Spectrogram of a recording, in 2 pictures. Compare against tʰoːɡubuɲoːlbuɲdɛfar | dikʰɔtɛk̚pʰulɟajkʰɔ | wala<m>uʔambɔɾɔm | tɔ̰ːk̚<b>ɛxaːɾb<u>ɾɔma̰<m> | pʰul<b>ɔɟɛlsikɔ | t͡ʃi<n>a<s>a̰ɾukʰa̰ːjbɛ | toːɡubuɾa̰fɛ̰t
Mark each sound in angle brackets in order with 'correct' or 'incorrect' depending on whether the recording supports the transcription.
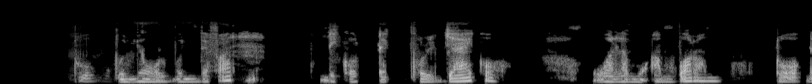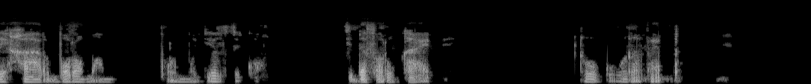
correct, incorrect, incorrect, correct, incorrect, incorrect, incorrect

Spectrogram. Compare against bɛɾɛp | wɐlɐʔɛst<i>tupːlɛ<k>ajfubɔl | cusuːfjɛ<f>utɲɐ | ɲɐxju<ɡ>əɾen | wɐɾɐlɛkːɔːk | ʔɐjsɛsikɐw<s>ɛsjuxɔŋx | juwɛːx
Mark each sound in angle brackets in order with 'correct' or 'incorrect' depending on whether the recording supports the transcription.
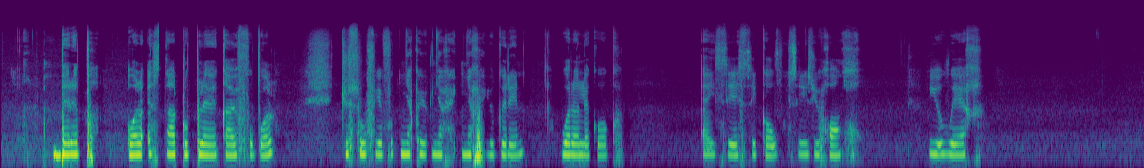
incorrect, correct, correct, correct, correct

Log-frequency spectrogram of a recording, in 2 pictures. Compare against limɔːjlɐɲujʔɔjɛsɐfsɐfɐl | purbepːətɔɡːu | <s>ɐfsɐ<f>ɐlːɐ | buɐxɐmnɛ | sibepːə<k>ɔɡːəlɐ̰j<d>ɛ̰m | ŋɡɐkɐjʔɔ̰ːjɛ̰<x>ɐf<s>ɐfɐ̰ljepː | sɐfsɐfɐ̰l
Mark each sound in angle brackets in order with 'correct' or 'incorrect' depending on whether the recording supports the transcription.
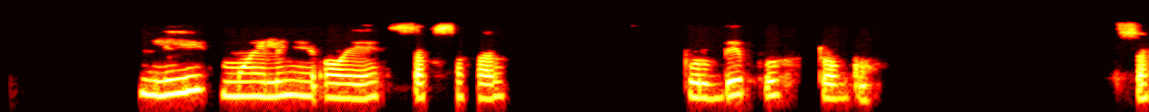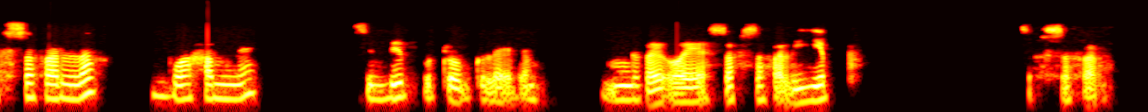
correct, correct, incorrect, correct, incorrect, correct

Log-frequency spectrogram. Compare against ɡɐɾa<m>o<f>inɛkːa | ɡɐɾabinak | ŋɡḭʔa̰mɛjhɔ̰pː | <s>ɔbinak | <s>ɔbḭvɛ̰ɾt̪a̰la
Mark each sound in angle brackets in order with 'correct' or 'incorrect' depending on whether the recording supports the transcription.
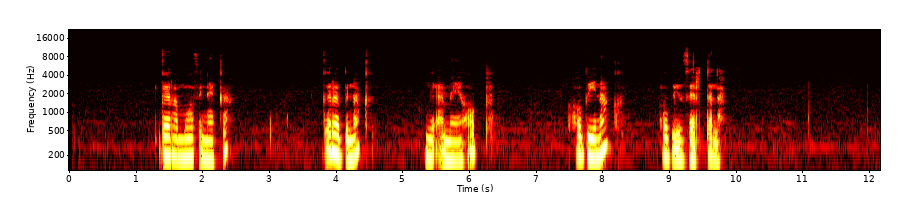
correct, correct, incorrect, incorrect

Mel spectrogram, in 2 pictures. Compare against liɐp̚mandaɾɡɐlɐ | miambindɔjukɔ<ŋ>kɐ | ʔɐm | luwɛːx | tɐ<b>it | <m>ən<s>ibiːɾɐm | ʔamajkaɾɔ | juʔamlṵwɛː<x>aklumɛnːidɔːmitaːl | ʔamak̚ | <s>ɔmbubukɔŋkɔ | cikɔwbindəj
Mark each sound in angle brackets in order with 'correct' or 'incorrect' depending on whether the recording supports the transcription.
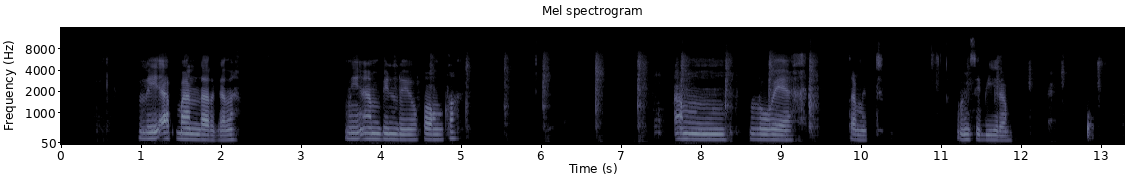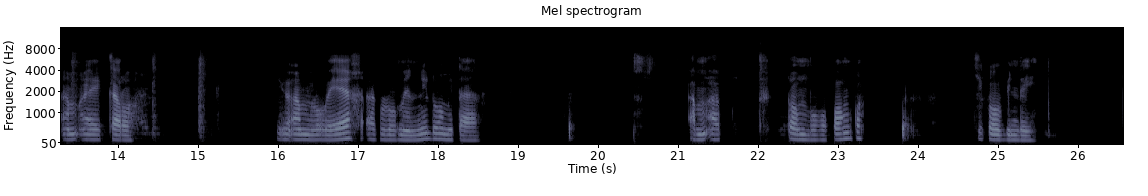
correct, incorrect, correct, correct, correct, incorrect

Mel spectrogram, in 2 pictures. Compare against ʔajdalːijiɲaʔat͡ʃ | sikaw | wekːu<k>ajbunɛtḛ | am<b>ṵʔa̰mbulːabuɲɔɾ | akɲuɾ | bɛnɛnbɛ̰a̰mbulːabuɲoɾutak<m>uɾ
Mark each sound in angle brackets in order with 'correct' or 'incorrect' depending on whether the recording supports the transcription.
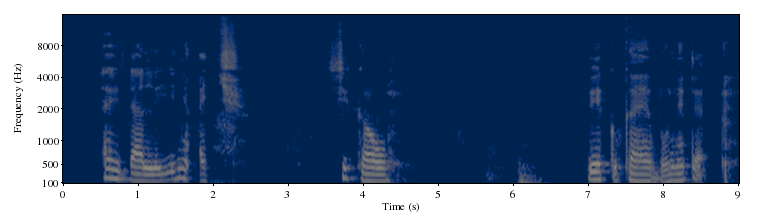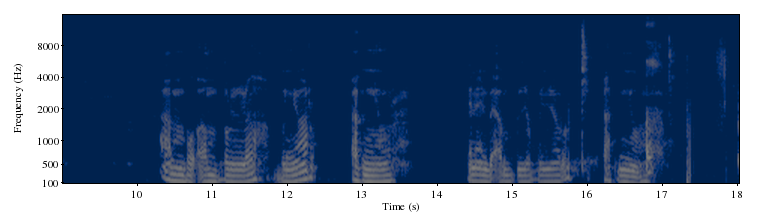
correct, correct, incorrect

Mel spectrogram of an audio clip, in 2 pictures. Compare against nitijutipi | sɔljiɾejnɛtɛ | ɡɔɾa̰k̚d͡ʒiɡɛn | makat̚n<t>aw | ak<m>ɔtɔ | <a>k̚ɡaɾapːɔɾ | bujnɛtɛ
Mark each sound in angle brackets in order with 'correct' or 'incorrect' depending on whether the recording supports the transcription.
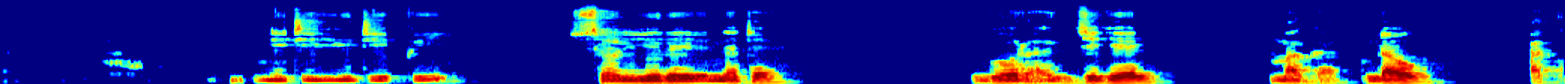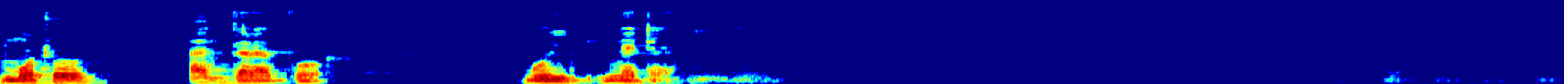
incorrect, correct, correct

